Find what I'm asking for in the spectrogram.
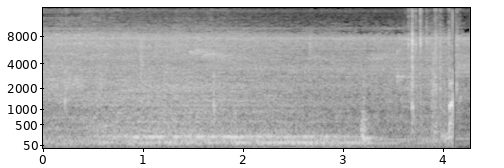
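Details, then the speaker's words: Car rolling slowly while braking: a low, uneven growl or grinding that fades as it stops, from a worn, damaged brake disc that is then removed. "escuchen este ruido que hace el carro cuando escuchar el crujir o como gruñido es como un gruñido"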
